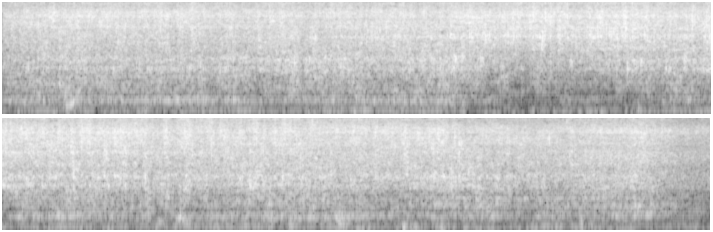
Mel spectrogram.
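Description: Shower water pours steadily into a tank holding large arapaima fish, a loud, continuous gushing splash with no speech.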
